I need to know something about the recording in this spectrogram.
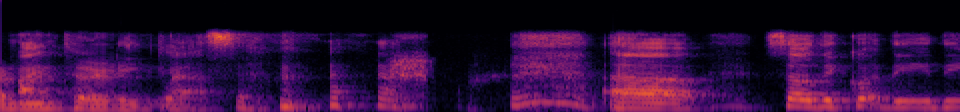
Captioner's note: laughing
